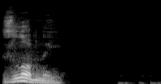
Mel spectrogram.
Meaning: bitterful, spiteful, malicious, malignant, bitter, wicked
- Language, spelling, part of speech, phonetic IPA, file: Russian, злобный, adjective, [ˈzɫobnɨj], Ru-злобный.ogg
